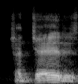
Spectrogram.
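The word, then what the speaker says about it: Talleres: Lá estava na Argentina, lá eles estavam, eu estava vendo a pronúncia certa, Tajeres, né?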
